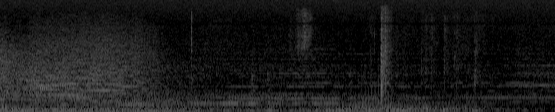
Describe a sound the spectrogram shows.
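A deep rumble roars and fades.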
